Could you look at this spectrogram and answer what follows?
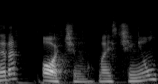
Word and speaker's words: ótimo: viu ótimo com P, aquele P não era pronunciado, a pronúncia era ótimo, mas tinha um P.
